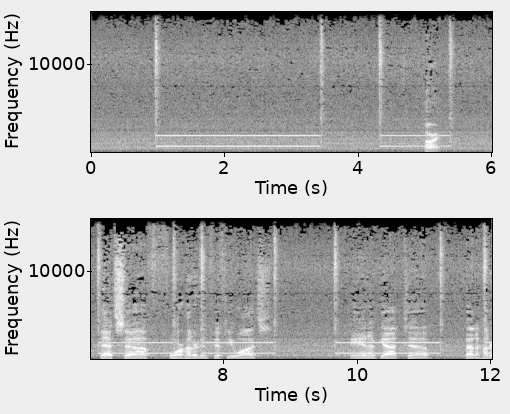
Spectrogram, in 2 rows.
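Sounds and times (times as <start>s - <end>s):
steady background noise: 0.0s - 12.0s
two-tone test signal: 1.0s - 3.5s, 4.3s - 5.4s, 6.1s - 8.8s, 9.7s - 11.3s.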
